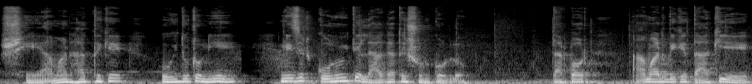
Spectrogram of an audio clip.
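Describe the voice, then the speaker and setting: A man narrating a detective story in the first person with expressive delivery. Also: mid-range voice, measured pace, pauses often, faint music behind.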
